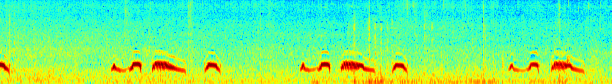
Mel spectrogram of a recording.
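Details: Decoy dove calling wild doves down with three repeated phrases about three seconds apart, each of quick paired coos, a longer wavering coo and a final short coo, with a light hiss behind.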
